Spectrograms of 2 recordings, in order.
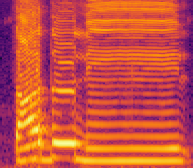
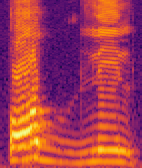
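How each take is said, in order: First: The middle consonant has a bouncing echo. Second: The middle consonant is held without a bounce. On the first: The speaker calls it wrong. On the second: The speaker calls it right.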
